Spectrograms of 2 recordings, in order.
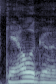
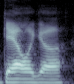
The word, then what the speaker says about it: Galaga: to as galaga because the champion gets to pick how you how you say it so gallagher sorry to fill day it will no longer be called the galaga and the circles that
